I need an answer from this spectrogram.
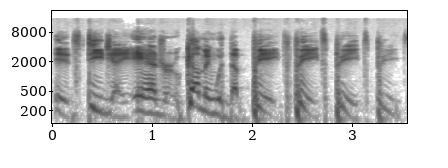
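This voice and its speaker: Over music in the background, a man puts on a character voice at a high pitch. He speaks at a fairly slow pace with lively intonation. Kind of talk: radio announcer voice. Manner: hyped, energetic.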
